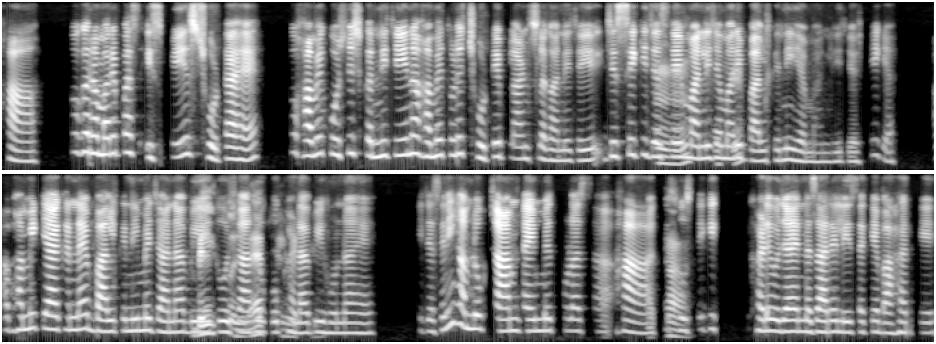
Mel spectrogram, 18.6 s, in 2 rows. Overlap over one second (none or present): present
